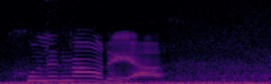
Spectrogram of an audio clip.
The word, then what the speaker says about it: Kulinaria: And it is called Kulinaria. Perfect pronunciation.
